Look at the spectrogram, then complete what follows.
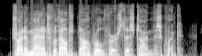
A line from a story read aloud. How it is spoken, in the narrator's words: said in a sour tone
